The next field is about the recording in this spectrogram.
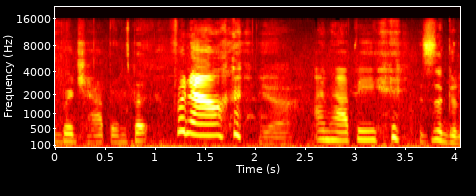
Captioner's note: chuckles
